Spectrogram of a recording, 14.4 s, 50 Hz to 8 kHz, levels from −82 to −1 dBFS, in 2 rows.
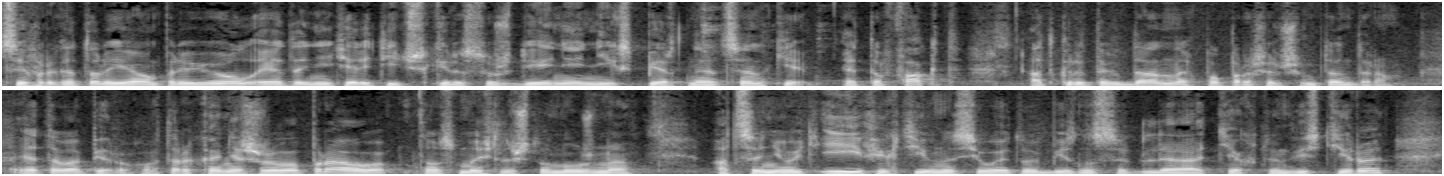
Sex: male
